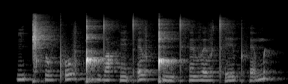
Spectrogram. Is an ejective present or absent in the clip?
present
